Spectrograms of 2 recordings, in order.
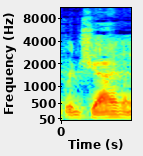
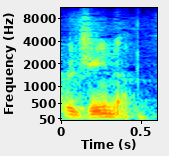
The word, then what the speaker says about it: Regina: Love the uh the Saskatchewan and I believe I pronounced it right. Regina, not Regina.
